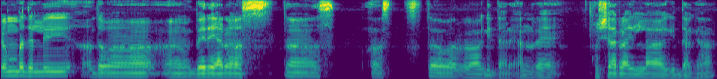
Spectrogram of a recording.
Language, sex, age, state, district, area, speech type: Kannada, male, 45-60, Karnataka, Bangalore Rural, rural, spontaneous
